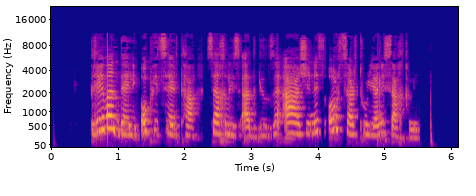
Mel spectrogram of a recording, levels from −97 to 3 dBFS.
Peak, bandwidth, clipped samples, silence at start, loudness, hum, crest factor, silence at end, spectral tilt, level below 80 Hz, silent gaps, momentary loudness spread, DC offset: -4 dBFS; 11.5 kHz; under 0.1%; 0.6 s; -25 LUFS; none; 20 dB; 0.6 s; -2 dB/octave; -76 dBFS; 2.30-2.34 s; 15 LU; under 0.1%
